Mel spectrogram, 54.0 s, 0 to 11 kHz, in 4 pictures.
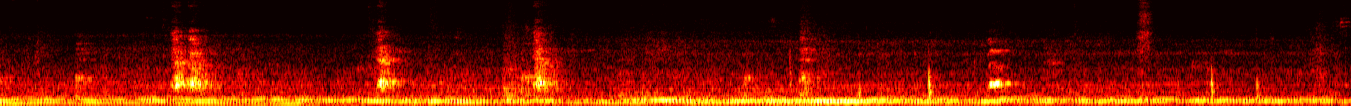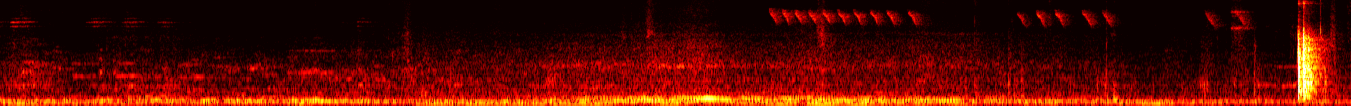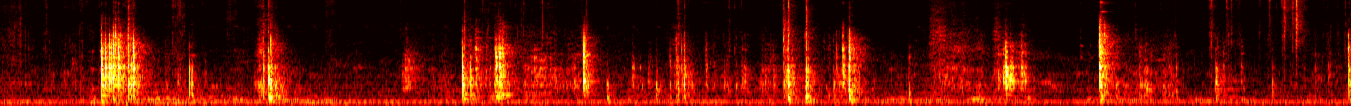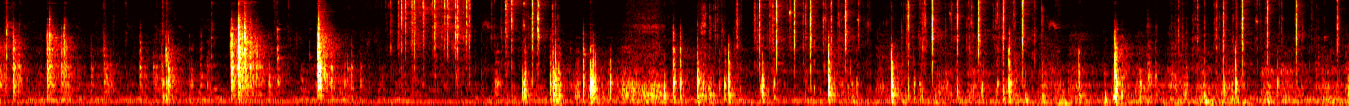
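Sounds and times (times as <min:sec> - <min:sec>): sharp clicks and knocks: 0:39.1 - 0:41.3, 0:43.8 - 0:46.6, 0:47.4 - 0:54.0.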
